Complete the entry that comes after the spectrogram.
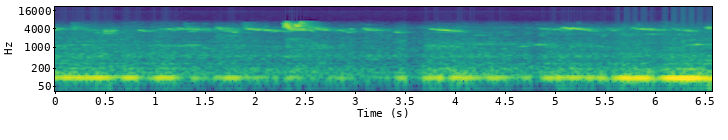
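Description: Birds chirping: short downward-sliding chirps about twice a second, with one sharper, higher call about two and a half seconds in. A low rumble swells and fades underneath and is loudest near the end.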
